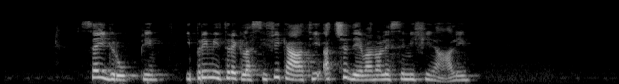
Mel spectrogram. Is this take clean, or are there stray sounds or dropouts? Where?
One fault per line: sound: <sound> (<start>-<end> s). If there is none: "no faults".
no faults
